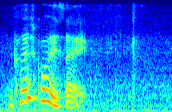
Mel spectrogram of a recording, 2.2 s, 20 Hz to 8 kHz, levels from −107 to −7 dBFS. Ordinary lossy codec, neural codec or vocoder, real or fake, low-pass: Opus, 16 kbps; codec, 16 kHz in and 24 kHz out, 2.2 kbps, FireRedTTS-2 codec; fake; 7.2 kHz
